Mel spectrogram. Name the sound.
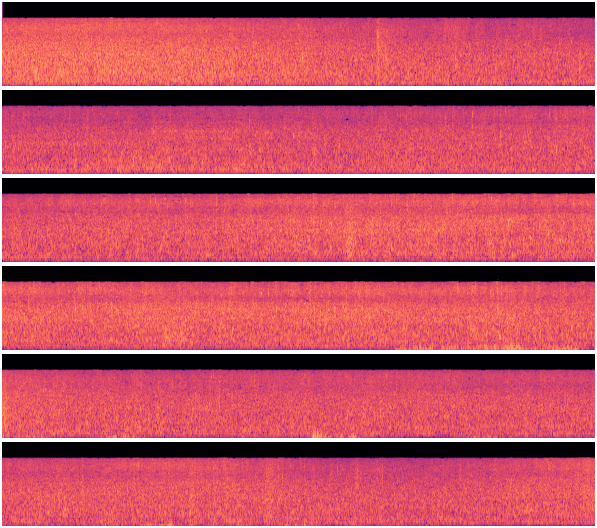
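creek water flowing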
